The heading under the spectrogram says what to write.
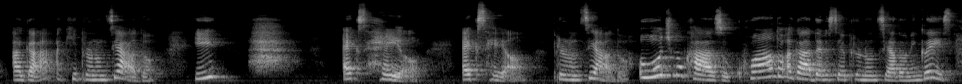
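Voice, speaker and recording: Female pronunciation teacher, high voice, casual lesson tone, echoey room. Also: fairly bright tone. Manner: light laughing, slow modelled example words.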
